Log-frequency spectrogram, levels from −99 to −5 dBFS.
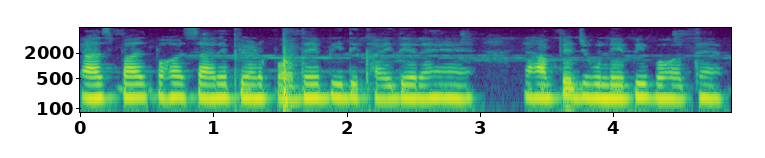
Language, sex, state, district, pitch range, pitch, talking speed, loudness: Hindi, female, Uttar Pradesh, Lalitpur, 180-190 Hz, 185 Hz, 195 wpm, -18 LUFS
